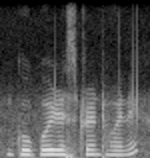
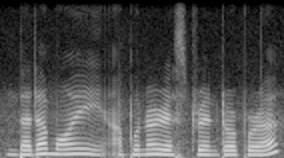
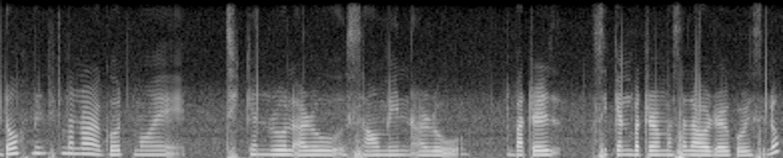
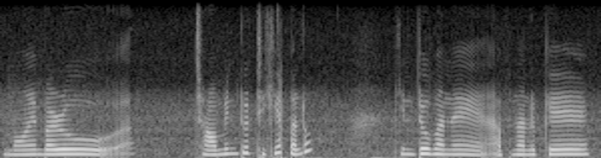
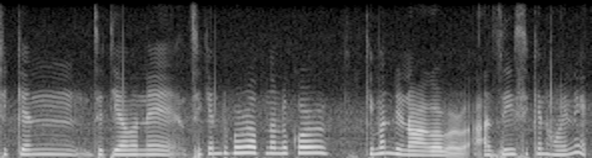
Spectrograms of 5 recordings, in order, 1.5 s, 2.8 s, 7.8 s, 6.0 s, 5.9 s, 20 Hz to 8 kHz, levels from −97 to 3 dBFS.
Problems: background sounds at intervals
